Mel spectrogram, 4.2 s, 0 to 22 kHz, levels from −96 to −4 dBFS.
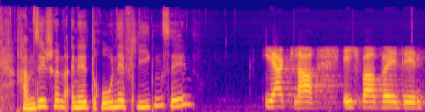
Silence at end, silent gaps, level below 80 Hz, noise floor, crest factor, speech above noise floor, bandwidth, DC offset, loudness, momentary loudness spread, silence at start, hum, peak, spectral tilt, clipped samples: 0 s; none; -58 dBFS; -62 dBFS; 16 dB; 45 dB; 17 kHz; under 0.1%; -17 LUFS; 6 LU; 0 s; none; -2 dBFS; -5 dB/octave; under 0.1%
